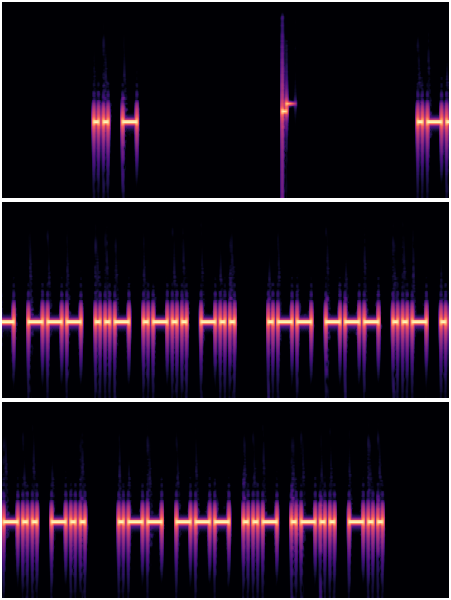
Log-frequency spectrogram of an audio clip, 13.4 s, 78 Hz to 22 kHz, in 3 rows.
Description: Morse code, heard as a keyed tone, about 25 wpm, 700 Hz. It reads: IT WOULD WOULD WOULD
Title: Top 100 Words Repeated 25wpm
